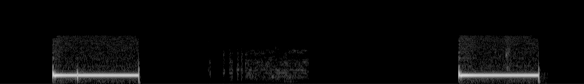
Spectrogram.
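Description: Telephone ringback tone while waiting for a company line to answer: two steady mid-pitched tones, each just under a second long and about four seconds apart, with near silence between them.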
